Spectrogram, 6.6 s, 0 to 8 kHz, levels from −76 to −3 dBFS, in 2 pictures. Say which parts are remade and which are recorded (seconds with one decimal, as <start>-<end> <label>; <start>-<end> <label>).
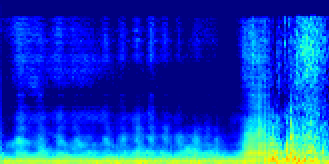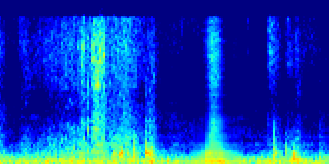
0.0-2.7 remade; 2.7-5.2 recorded; 5.2-5.7 remade; 5.7-6.6 recorded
